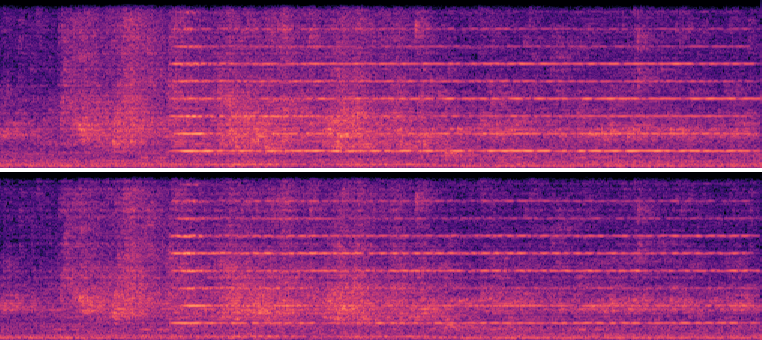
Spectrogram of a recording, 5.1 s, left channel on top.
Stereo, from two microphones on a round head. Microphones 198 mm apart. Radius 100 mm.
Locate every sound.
0.0 s running water: 20° left (ahead or behind), 1.3 m
1.1 s a violin: 30° left (ahead or behind), 3 m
